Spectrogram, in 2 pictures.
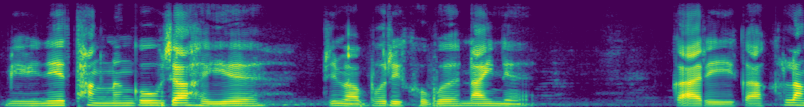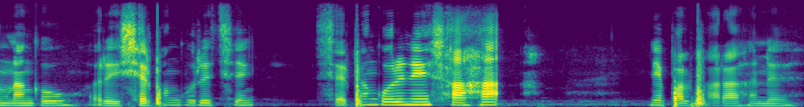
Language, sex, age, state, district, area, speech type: Bodo, female, 45-60, Assam, Kokrajhar, urban, spontaneous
